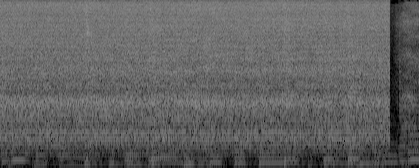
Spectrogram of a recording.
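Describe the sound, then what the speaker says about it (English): A hair dryer fitted with a diffuser blows steadily on high heat and a low power setting, a constant near whooshing drone that cuts off abruptly at the end. "after you've finished drying the hair with a diffuser, using on a high heat but on a low power setting"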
